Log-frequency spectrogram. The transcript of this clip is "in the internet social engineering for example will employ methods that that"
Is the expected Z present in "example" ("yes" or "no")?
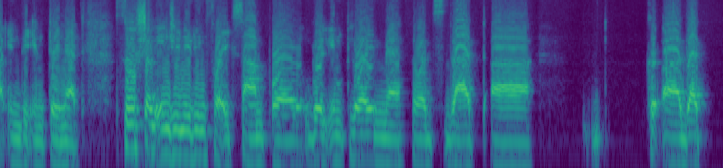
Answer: no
